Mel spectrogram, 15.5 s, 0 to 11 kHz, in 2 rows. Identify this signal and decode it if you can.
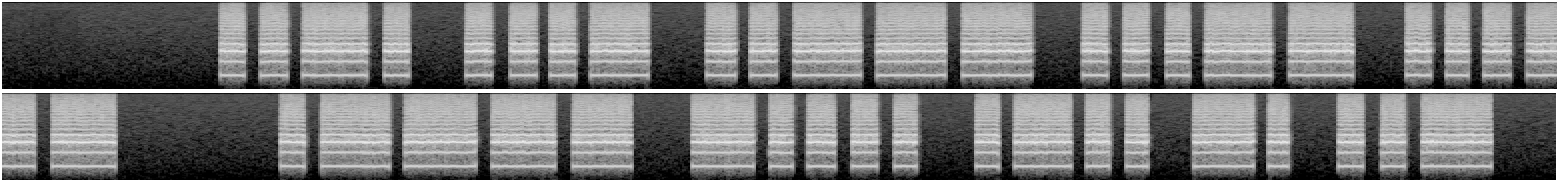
Morse code, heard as a buzzer, hand-sent with a straight key, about 12 wpm. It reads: FV233 16LNU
